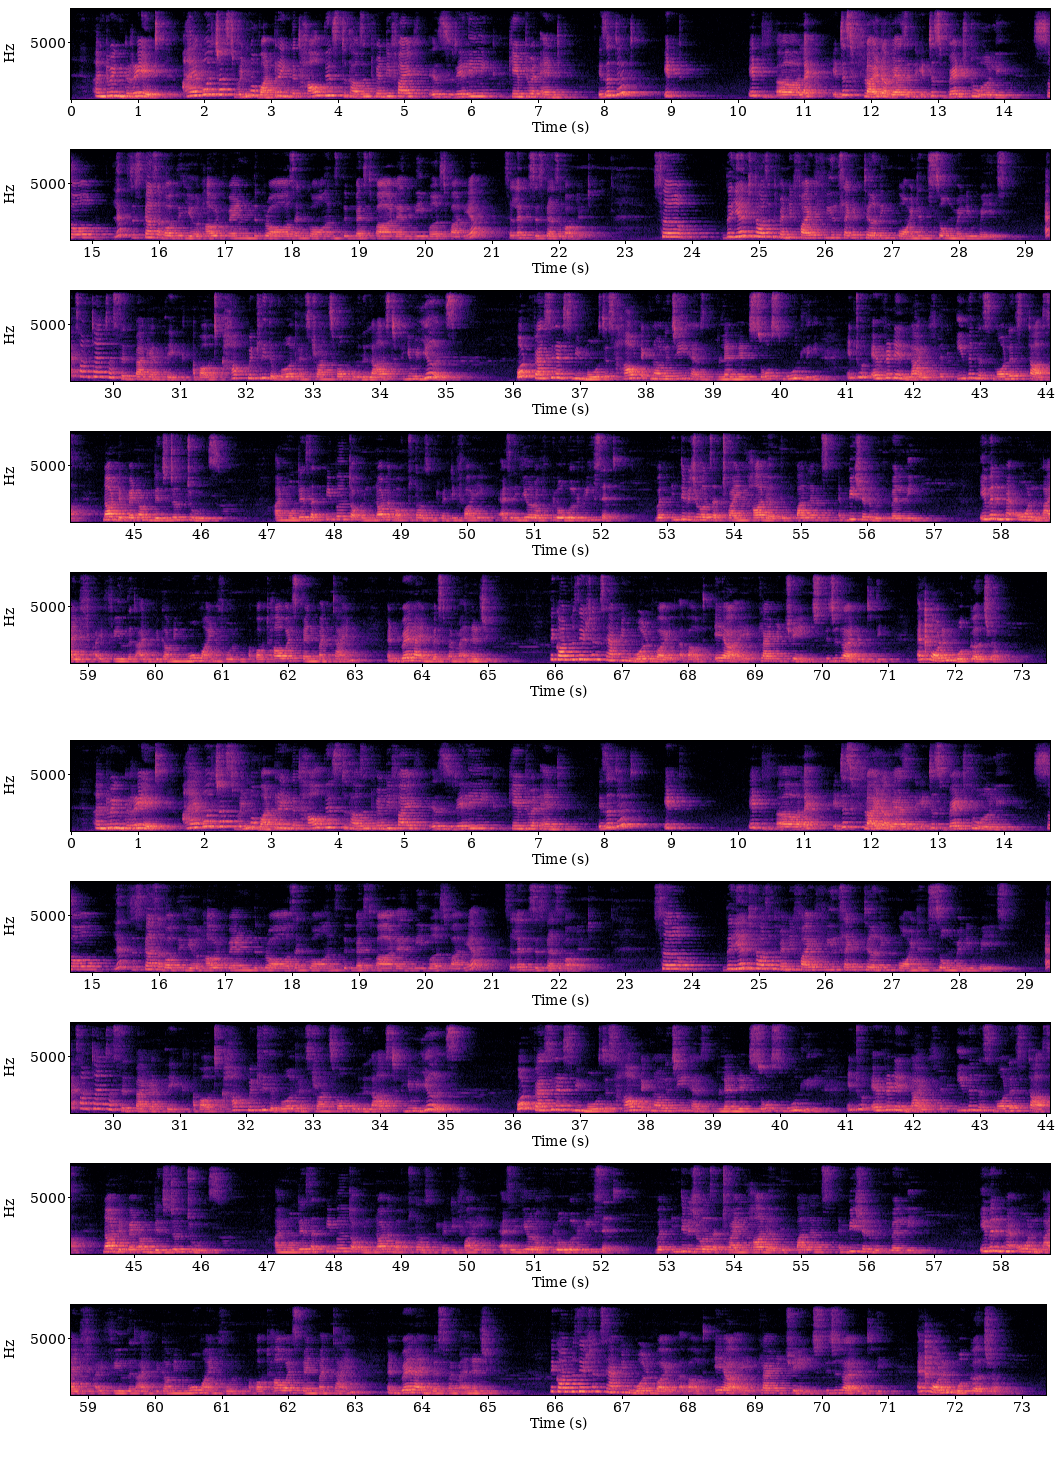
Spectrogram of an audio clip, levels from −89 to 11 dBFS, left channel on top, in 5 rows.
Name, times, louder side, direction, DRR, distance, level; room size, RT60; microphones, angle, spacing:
voice 1, 0.3-1.3 1.7-6.3 6.6-7.3 7.9-8.5 8.9-9.1 10.2-14.0 14.5-15.1 15.3-20.8 21.3-22.4 23.5-23.9 24.5-28.6 29.3-35.1 36.1-40.6 41.0-44.0 44.5-46.2 47.1-52.2 52.8-56.9 57.7-63.0 63.5-65.1 65.9-70.9 71.4-72.7, left 2 dB, 15° left, 2 dB, 0.4 m, -23 dB
4.8 x 3.5 x 2.5 m, 1.0 s
head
